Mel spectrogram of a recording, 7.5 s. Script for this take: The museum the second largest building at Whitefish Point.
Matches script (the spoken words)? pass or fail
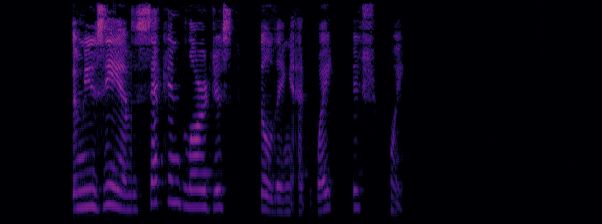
pass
